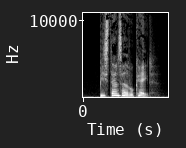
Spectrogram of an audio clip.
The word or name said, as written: bistandsadvokat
